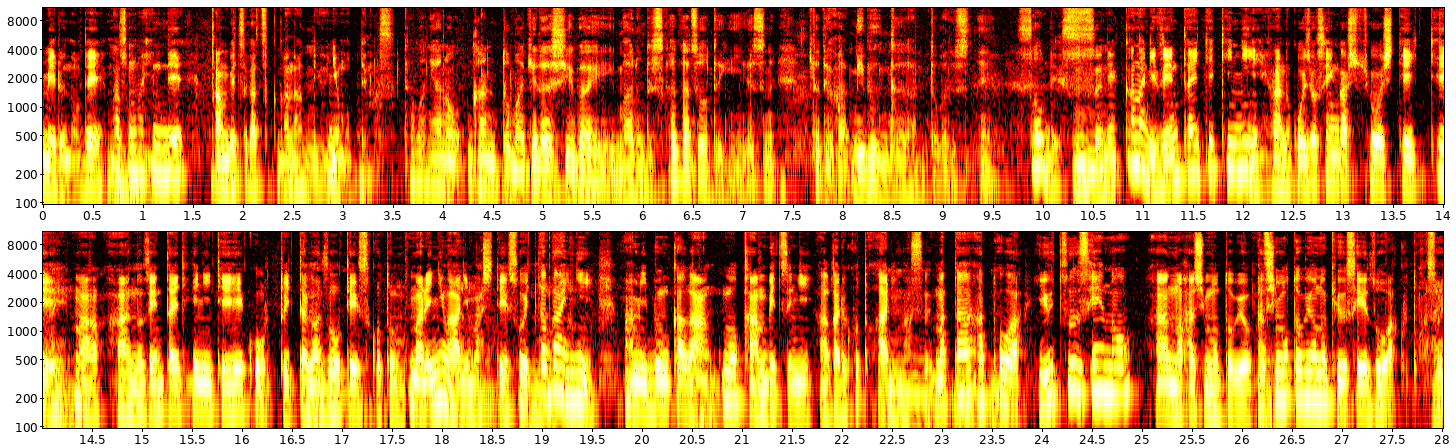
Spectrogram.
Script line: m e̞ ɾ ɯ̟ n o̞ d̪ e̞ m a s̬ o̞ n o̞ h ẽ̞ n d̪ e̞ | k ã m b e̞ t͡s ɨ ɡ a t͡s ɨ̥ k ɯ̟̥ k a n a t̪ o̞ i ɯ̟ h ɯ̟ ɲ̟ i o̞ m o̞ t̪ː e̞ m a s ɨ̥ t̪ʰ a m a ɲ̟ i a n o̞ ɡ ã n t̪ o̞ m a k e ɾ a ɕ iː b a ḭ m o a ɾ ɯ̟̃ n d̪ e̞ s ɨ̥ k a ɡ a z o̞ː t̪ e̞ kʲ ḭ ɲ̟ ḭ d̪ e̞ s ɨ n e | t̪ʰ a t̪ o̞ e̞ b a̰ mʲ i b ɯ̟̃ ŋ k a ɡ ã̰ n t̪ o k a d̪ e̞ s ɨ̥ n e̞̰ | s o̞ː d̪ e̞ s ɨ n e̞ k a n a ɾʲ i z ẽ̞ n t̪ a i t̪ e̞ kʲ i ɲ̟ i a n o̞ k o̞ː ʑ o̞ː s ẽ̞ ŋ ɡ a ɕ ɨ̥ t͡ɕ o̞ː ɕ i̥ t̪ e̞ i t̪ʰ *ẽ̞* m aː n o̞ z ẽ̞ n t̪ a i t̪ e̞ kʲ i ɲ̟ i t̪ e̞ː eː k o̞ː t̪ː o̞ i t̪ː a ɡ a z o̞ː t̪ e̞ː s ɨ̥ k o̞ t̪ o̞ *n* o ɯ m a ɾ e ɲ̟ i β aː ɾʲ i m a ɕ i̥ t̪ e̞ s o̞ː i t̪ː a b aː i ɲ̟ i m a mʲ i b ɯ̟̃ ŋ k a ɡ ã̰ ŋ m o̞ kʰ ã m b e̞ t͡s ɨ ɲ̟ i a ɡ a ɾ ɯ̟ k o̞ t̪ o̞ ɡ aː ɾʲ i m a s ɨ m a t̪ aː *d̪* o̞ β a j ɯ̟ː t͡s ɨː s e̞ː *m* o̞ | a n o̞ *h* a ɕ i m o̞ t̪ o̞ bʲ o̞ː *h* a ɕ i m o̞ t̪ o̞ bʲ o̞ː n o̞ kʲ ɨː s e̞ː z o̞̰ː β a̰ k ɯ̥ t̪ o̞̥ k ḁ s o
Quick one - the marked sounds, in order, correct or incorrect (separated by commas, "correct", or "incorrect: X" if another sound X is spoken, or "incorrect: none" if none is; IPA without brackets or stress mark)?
incorrect: e̞, incorrect: m, incorrect: t̪, incorrect: n, correct, correct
